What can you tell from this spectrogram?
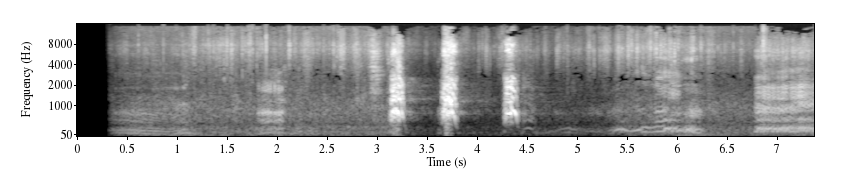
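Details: Pet Siberian Huskies and a Samoyed outdoors in fine weather: three loud, sharp barks in quick succession mid-clip, framed by softer low murmuring vocal sounds and a louder broadband burst at the end.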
